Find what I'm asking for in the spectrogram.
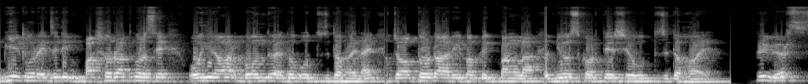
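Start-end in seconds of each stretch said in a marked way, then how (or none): none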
